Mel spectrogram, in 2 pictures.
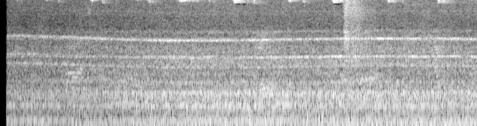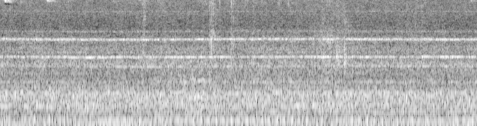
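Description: A train's wheels rumble and clatter on the rails.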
